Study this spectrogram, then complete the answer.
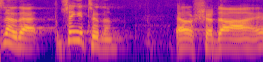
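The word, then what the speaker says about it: El Shaddai: sing it to them El Shai El Shai and it rhymes with Adonai that's the Lord God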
